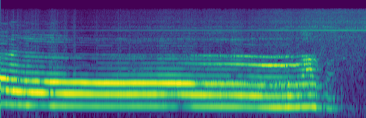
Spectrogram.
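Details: Female pet Siberian husky "talking" to its owner, who coaxes "say I love you": one long, steady, rich-toned howl held almost level for about four seconds, dipping at the end before stopping.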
